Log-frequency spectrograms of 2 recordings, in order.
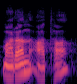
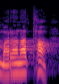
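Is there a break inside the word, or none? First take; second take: break; none. First: It is split with a break after maran. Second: It is said in one breath, no break.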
